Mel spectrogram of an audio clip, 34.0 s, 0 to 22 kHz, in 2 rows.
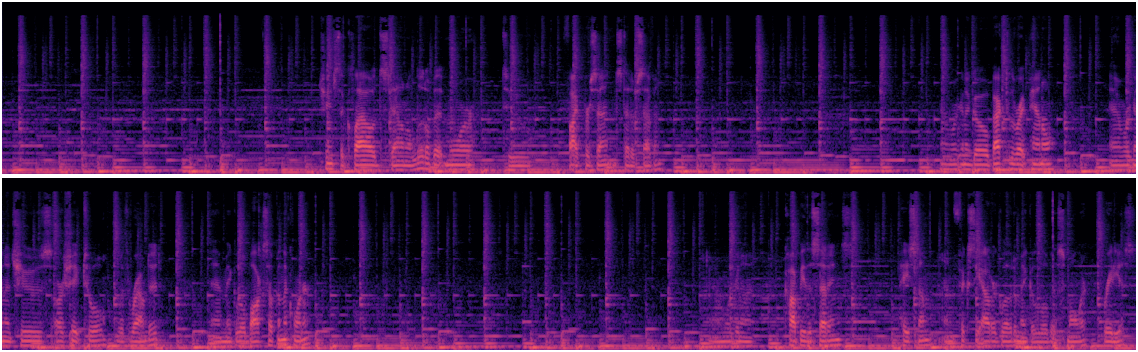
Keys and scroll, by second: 7.0 5, 7.2 Return, 10.6 5, 11.1 Return, 21.1 super+z, 25.6 v.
